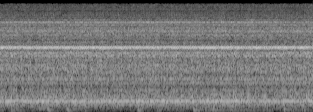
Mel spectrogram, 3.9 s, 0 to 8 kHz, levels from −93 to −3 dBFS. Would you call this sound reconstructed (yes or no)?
yes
